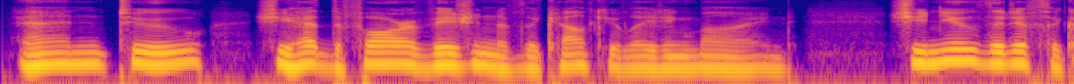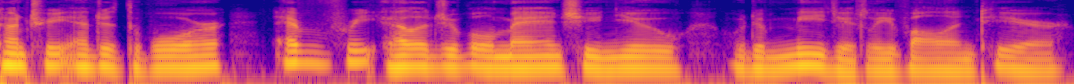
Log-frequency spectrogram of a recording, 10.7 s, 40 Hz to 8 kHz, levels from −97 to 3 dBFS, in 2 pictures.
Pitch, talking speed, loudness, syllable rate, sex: 120 Hz, 155 wpm, -17 LUFS, 4.9 syllables/s, male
